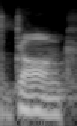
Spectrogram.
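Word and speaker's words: Ganke: fair i feel like gonk is also fair i feel like we're overly hating on jd gonk is like you kind of understand gang because it's spelled g-a-n-k-e all right gunk seemed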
